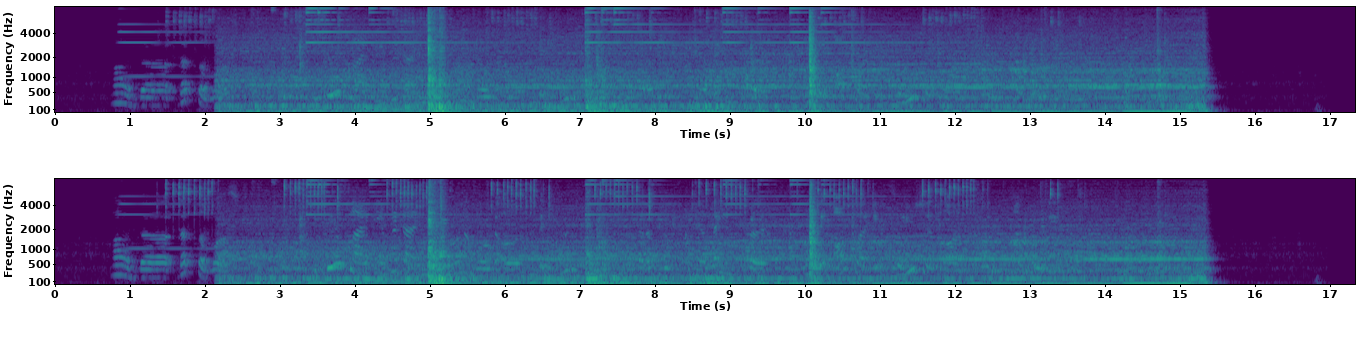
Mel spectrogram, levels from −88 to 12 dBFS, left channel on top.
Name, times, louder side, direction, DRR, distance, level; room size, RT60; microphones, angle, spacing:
sound 1, 0.8-2.1 3.3-6.0 7.1-11.6, left 7 dB, 45° left, 0.5 m, -46 dB
voice 1, 0.8-2.4 3.5-7.3 7.8-9.5 10.0-13.4, right 3 dB, 35° right, 0.5 m, -47 dB
Clock, 1.4-2.2 2.9-3.8 4.3-5.2 5.7-6.6 7.1-8.0 8.5-9.4 9.9-10.9 11.6-12.5 13.1-13.7, right 9 dB, 80° right, 0.5 m, -47 dB
sound 2, 2.1-15.4, equal, 75° left, 1.0 m, -35 dB
3.0 x 2.6 x 3.5 m
head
